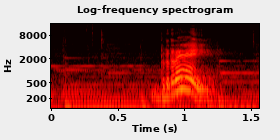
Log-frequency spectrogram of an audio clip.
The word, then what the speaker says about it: rey: When it appears alone by itself, or when it's at the end of the word, it's pronounced like a pure I vowel. I, like in the words hoy, ley, rey, or the connector I, and Paula y Pedro.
